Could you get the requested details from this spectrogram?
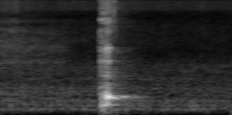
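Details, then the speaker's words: Adult during a live stream: a single sharp, abrupt vocal click-gulp against a quiet room, an involuntary hiccup. "This is not how I pictured my live going today where I have the hiccups."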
